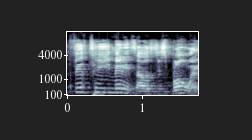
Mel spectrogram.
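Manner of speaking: ordinary delivery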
